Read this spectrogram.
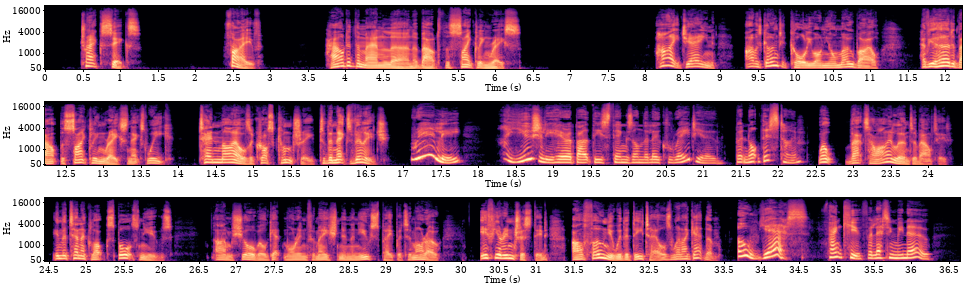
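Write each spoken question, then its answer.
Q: How did the man learn about the cycling race?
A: On the local radio (the 10 o'clock sports news)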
